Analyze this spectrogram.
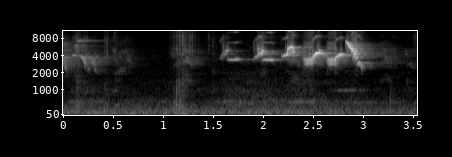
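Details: Two caged Double-collared Seedeaters in a singing contest: a soft opening note and a brief clatter, then a building run of sharp, sweeping whistles and chirps that grows louder toward its close.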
